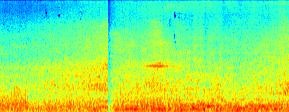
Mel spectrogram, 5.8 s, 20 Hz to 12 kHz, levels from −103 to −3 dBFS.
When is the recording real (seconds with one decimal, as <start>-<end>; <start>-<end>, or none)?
0.0-3.7; 5.3-5.8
